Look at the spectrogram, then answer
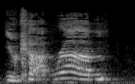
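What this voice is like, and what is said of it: Bad Sonic character voice impression. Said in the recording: “really bad Sonic impression”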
